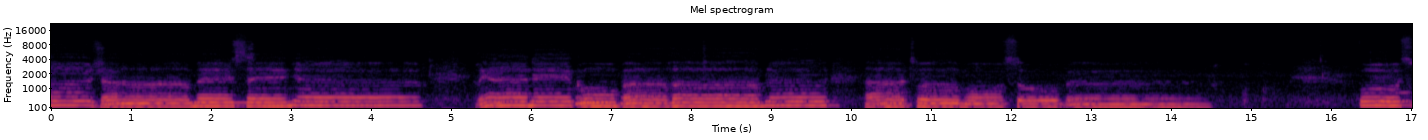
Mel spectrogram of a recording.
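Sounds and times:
person singing a hymn unaccompanied: 0.0s - 14.7s, 16.3s - 17.0s.

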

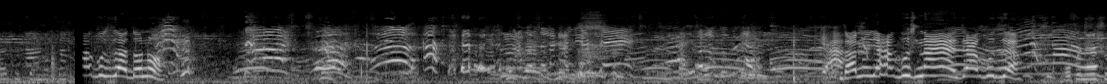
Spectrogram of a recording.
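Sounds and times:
children squealing and shouting: 1.4s - 8.4s, 9.0s - 11.0s.

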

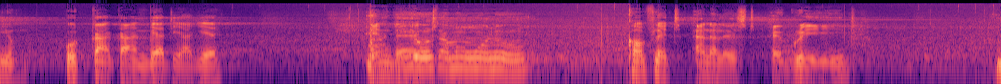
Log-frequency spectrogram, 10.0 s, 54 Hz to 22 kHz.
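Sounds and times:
thin high whine: 0.0s - 10.0s
man speaking into a microphone: 6.3s - 8.7s.

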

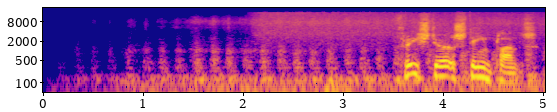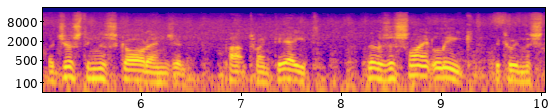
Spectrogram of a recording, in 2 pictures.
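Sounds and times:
model steam engine chuffing: 0.1s - 10.0s.

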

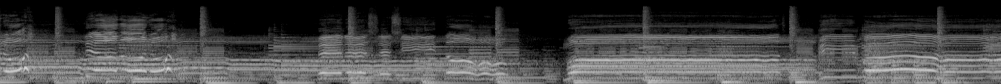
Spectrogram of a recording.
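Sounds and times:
accordion: 0.0s - 10.0s
guitar: 0.0s - 10.0s
upright bass notes: 0.0s - 10.0s.

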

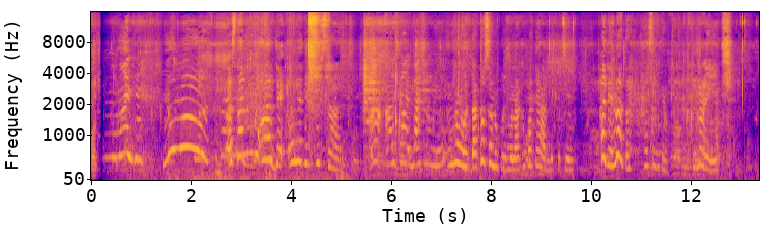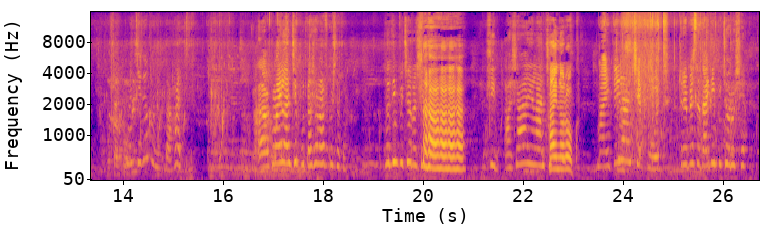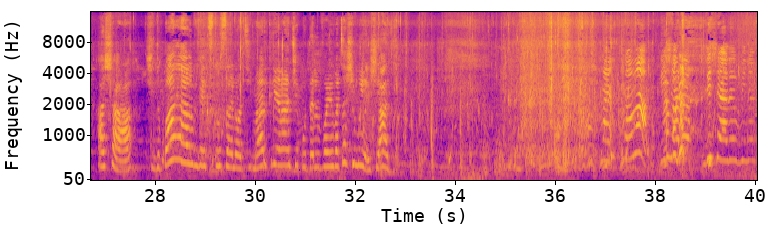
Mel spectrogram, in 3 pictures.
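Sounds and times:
water sloshing in a pool: 0.0s - 40.0s.

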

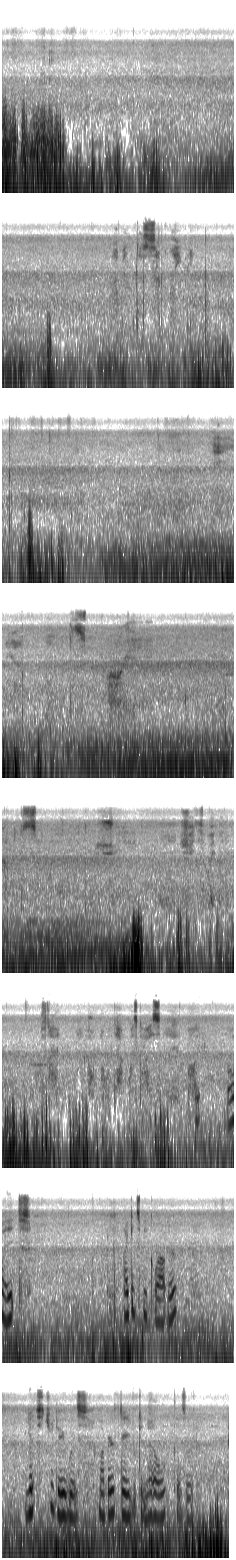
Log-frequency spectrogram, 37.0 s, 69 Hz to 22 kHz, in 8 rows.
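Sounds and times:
wind rumble on microphone: 0.0s - 28.5s, 32.2s - 37.0s
child whispering: 6.8s - 8.6s, 12.4s - 16.9s, 18.4s - 19.8s, 20.4s - 21.2s, 21.8s - 28.4s, 29.9s - 31.4s, 33.0s - 36.3s.

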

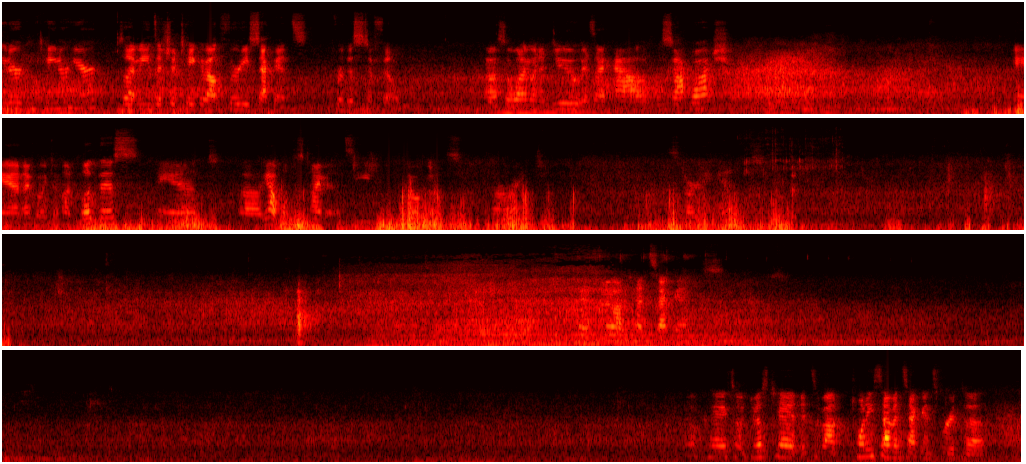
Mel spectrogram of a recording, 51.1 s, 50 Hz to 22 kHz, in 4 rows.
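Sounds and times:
road vehicle passing: 0.0s - 51.0s
water stream pouring into cup: 22.0s - 23.4s.

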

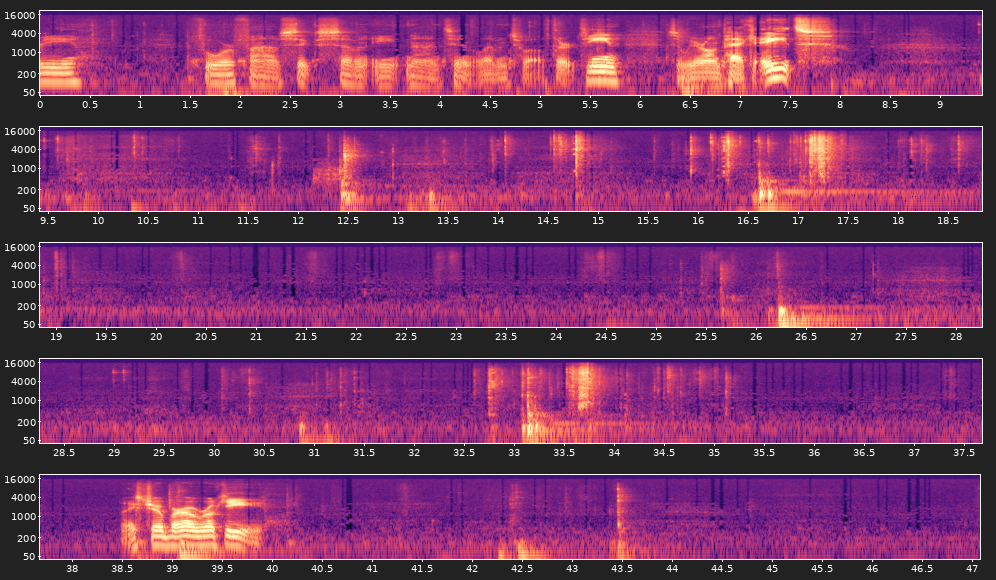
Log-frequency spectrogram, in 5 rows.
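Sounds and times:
plastic wrapper crinkling: 13.9s - 19.1s.

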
